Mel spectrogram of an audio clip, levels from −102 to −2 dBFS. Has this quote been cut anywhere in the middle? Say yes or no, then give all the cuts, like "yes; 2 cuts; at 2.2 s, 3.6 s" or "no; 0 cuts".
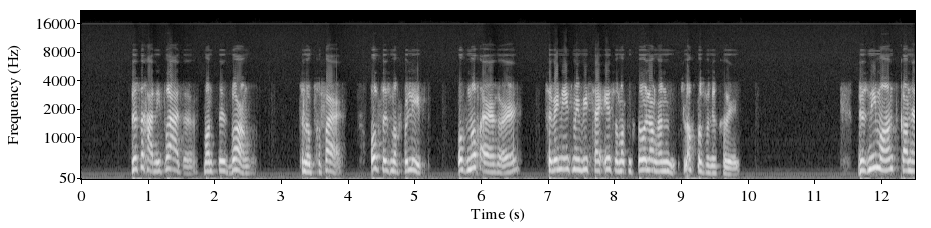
no; 0 cuts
